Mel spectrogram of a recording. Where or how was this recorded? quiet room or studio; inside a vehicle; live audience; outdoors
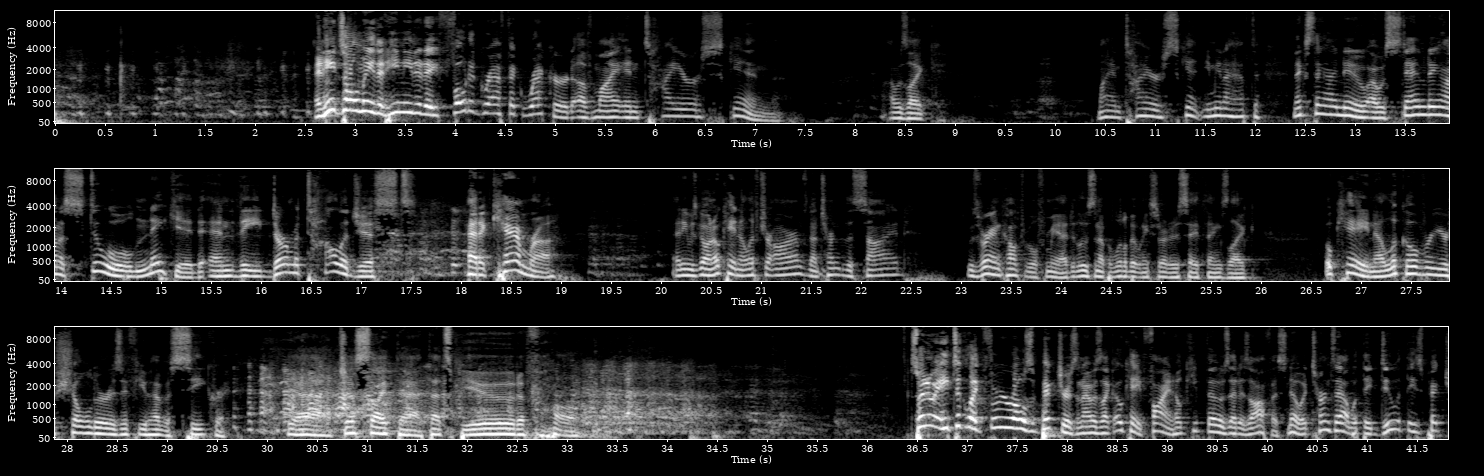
live audience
